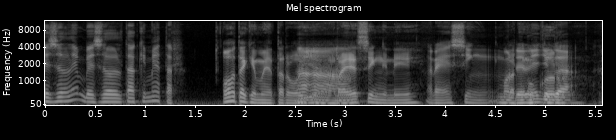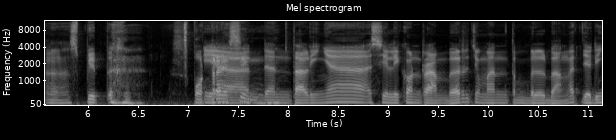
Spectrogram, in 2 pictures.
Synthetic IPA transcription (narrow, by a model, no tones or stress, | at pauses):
bɛs̬əlɲabɛs̬əlt̪akimet̪ər | ɔht̪akimɛt̪əroaʔaɾesɪŋinɪresɪŋmodɛlɲad͡ʒuɡaəspɪt̪̚ | spɔjaɾesɪŋdant̪aliɲasilikɔnrambərt͡ʃumant̪əbəlbaŋət̪̚d͡ʒadi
